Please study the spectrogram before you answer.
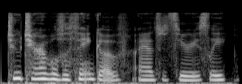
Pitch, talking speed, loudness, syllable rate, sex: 220 Hz, 200 wpm, -17 LUFS, 6.7 syllables/s, female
